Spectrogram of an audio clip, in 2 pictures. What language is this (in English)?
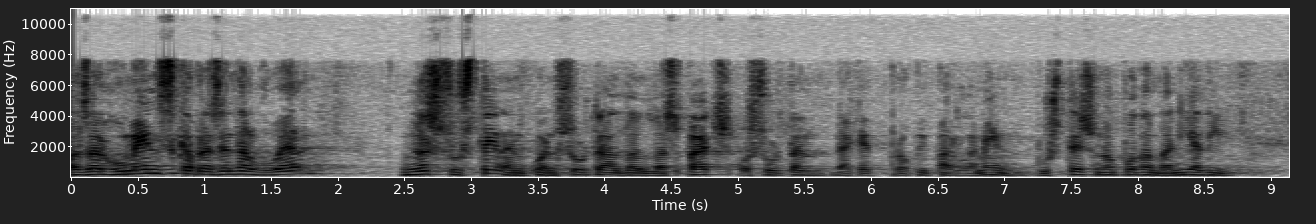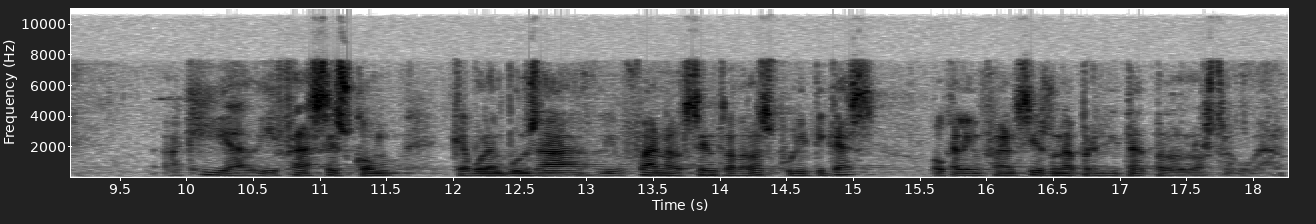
Catalan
